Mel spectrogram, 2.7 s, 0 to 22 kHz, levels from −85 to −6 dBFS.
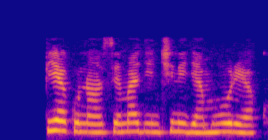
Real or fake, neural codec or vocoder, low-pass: real; none; 7.2 kHz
